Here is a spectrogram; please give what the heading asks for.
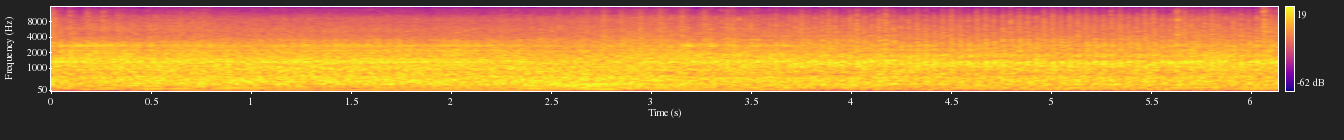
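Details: Land Rover 300Tdi diesel after a new pump was fitted to cure hard starting, old pump likely the cause; even diesel idle with steady clatter and no misses or hunting, running smoothly.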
